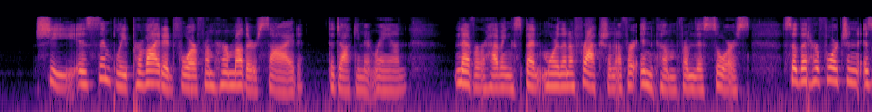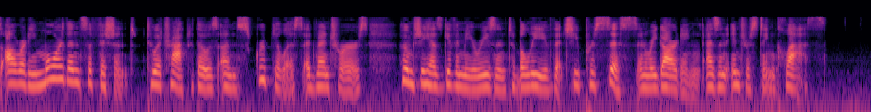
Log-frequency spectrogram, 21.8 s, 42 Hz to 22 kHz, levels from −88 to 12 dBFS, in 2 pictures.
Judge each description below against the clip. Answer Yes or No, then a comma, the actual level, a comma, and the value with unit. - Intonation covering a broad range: No, average, 3.9 semitones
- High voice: No, medium, 180 Hz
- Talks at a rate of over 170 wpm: No, average, 155 wpm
